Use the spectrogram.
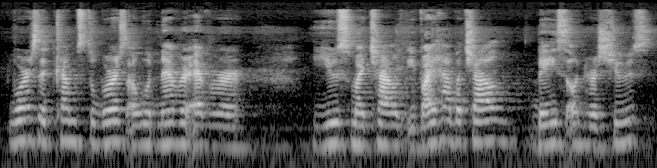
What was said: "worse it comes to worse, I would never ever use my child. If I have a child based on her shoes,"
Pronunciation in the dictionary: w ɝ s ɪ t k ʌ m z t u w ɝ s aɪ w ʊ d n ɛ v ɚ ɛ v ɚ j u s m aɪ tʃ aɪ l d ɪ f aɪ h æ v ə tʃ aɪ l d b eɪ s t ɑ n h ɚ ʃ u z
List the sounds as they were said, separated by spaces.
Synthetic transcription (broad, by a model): w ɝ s ɪ t k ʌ m s t u w ɝ s aɪ w ʊ d n ɛ v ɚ ɛ v ɚ j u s m aɪ tʃ aɪ l d ɪ f aɪ h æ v ə tʃ aɪ l d b eɪ s t ɑ n h ɚ ʃ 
